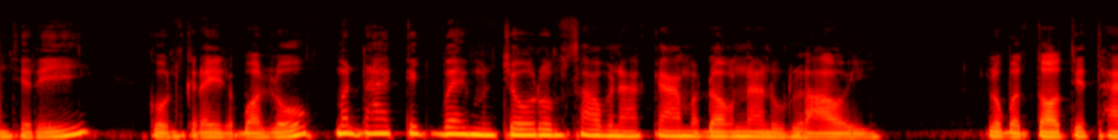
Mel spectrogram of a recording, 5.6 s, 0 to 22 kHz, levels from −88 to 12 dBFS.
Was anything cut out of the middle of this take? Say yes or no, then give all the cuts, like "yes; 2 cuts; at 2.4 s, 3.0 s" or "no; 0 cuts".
yes; 1 cut; at 1.6 s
